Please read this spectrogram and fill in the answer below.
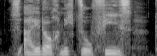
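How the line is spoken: Growled. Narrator (German): knurrte Leo

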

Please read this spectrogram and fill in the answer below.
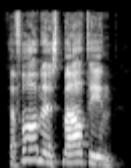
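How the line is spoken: Called out. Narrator (German): rief Theodor

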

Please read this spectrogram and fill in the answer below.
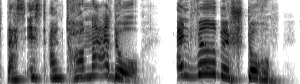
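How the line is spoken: Shouting. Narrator (German): schrie

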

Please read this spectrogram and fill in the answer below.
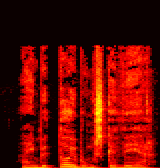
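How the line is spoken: Murmuring. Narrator (German): murmelt Oskar

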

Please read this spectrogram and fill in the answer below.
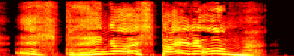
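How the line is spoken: Roared. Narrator (German): brüllte Scapegrace

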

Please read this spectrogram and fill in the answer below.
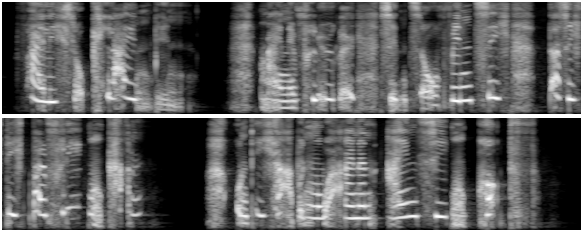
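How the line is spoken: Small dragon hissing. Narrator (German): faucht der kleine Drache

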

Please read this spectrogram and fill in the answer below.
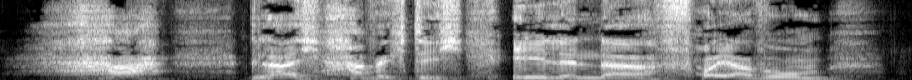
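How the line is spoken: Knight roaring. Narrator (German): brüllte der weiße Ritter

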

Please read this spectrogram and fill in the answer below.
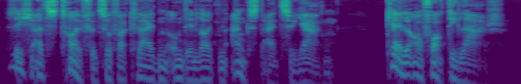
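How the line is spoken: Murmured. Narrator (German): murmelte er

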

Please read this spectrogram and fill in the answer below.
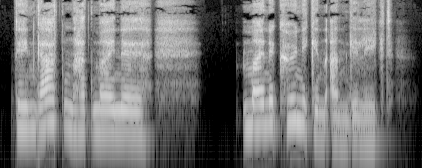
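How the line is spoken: Tender voice. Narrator (German): sagte Pitt mit zärtlicher Stimme

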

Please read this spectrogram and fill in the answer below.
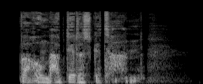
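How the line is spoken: Strained croak. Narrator (German): krächzte Charbadan mühsam

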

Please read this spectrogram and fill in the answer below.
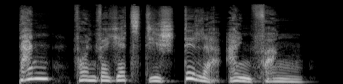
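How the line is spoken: Whispering. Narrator (German): flüsterte Pegeldi

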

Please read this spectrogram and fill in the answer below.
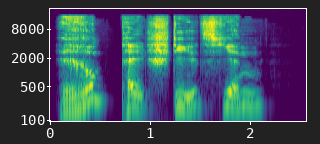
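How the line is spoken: Cheerful butterfly calling. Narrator (German): rief der Schmetterling fröhlich

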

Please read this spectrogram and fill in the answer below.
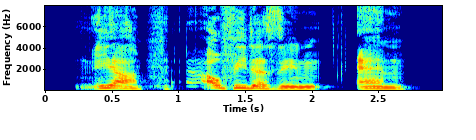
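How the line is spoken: Neighbor calling out. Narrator (German): rief die Nachbarin

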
